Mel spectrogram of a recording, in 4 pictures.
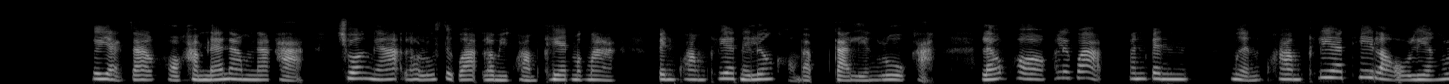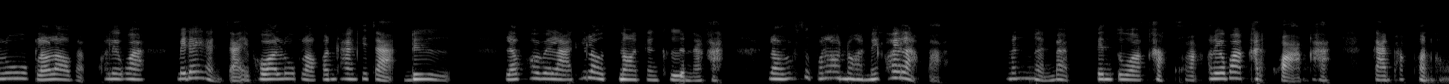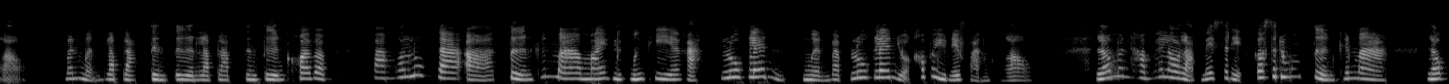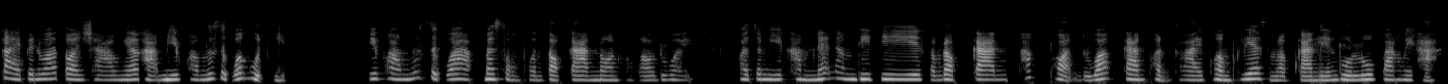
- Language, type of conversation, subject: Thai, advice, ความเครียดทำให้พักผ่อนไม่ได้ ควรผ่อนคลายอย่างไร?
- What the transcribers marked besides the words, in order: other background noise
